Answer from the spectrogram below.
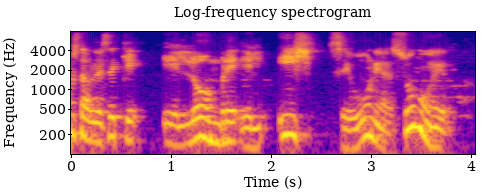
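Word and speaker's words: ish (איש): de la palabra hebrea ish, que se escribe Aleph, Yod, Shin, Ish.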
